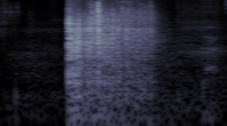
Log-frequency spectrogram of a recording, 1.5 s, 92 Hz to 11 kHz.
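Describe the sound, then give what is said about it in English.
A sudden clatter of five eight-sided dice rolled for damage in a tabletop game, tumbling across a hard table, a bright rattling burst lasting about half a second before it quickly settles into quiet. “The max I can do on this is 5d8 because I get a +1 for an undead evil creature.”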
